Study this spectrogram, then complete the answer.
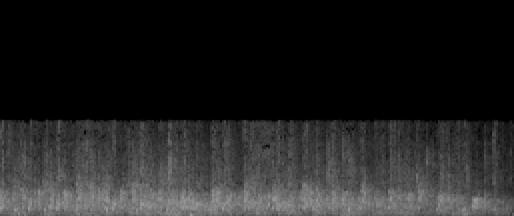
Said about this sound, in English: And applause again to my sister.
